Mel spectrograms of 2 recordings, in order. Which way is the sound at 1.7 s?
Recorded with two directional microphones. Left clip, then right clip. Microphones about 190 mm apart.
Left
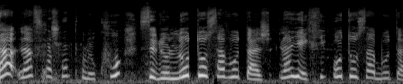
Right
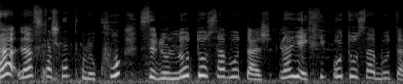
50° left (ahead or behind).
